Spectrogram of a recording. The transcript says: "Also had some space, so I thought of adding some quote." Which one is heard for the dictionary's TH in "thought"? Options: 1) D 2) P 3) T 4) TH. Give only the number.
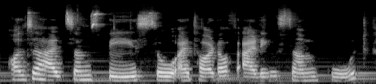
3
